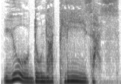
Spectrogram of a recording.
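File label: Hello, Khajiit female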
